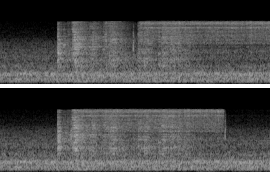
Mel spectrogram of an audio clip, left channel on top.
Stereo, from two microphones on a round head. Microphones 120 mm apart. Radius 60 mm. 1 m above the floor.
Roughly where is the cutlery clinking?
Centre.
